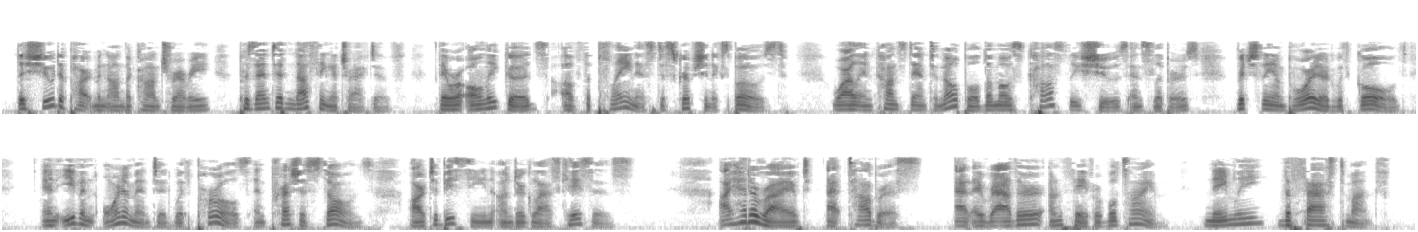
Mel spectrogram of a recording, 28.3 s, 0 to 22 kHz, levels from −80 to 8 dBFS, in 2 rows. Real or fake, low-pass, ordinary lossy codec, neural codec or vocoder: fake; 7.2 kHz; MP3, 24 kbps; vocoder, 44.1 kHz, 128 mel bands every 512 samples, BigVGAN v2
